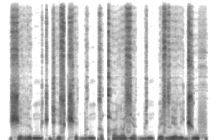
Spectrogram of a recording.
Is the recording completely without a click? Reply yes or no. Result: yes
